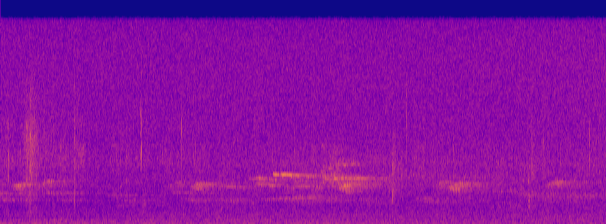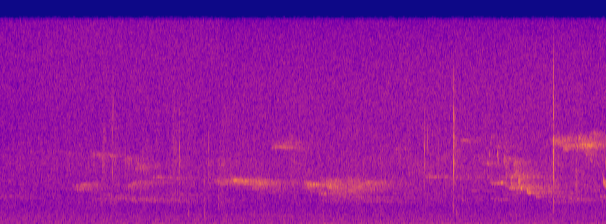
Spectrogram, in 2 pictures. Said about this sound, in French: Il y a toujours l'éclat de ces oiseaux. Une légère brise entre les arbres et les habitants cachés de ces lieux. Restez cachés au regard des hommes, mais point de nos oreilles.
